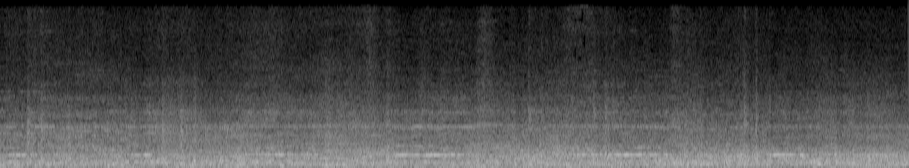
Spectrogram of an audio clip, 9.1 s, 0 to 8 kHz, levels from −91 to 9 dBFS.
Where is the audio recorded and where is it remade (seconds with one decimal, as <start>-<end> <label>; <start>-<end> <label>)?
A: 0.0-1.3 recorded; 1.3-5.1 remade; 5.1-7.7 recorded; 7.7-9.1 remade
